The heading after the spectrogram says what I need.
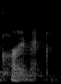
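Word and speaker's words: Kreinik: heard from them that they say it's supposed to be said cry neck from the manufacturer that's how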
